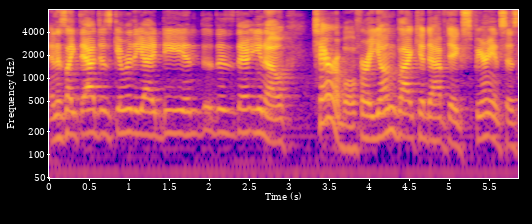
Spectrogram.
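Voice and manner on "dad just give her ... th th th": put-on high, tearful, crying little boy voice. Retelling a video where a young son pleads with his dad: imitating a crying child. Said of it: "youngest son starts crying".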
